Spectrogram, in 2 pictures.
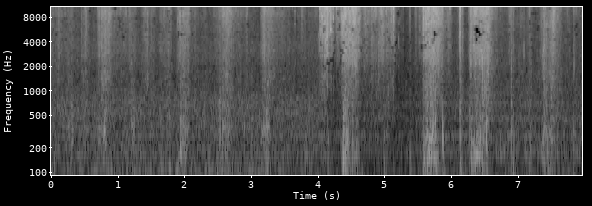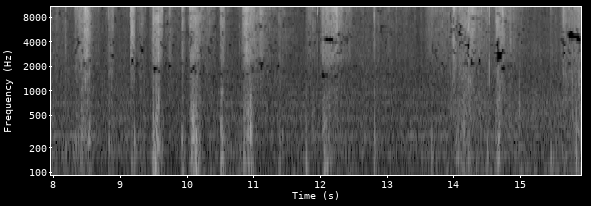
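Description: Rubber boots crunching and scuffing through dry fallen leaves, in irregular steps and scrapes.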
